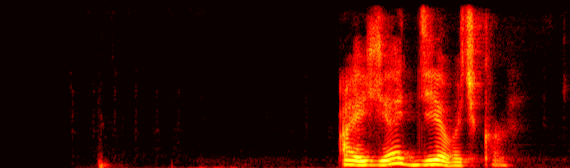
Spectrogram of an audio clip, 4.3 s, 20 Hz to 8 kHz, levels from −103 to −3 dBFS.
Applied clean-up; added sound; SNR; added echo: neural mask model DeepFilterNet 3.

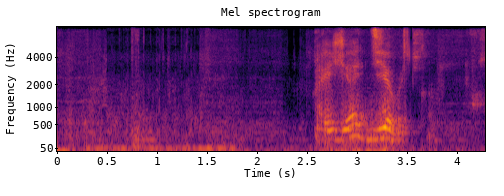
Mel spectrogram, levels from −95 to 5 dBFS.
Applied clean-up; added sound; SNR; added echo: neural separator model SepFormer DNS4.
